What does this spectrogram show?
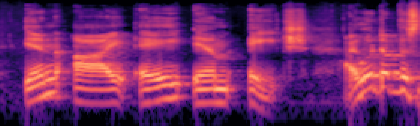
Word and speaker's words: Niamh: At least that's how I think it's pronounced. Niamh.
